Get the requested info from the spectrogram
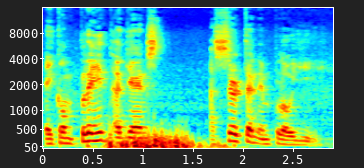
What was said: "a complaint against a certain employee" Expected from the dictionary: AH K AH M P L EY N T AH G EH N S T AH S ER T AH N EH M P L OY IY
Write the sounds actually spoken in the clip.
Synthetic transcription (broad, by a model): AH K AH M P L EY N T AH G EH N S T AH S ER T AH N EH M P L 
